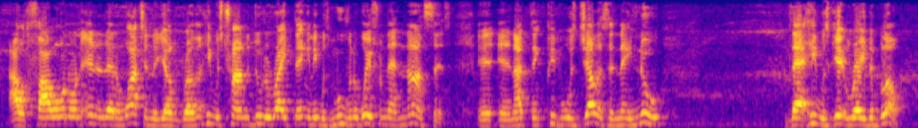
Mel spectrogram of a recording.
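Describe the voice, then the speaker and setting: The tone is animated, with an American accent. The pace is fairly quick. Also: man, high pitch for a man. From Connecticut, New Haven. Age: 50s. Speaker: YouTuber commentator. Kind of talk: casual livestream rant.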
